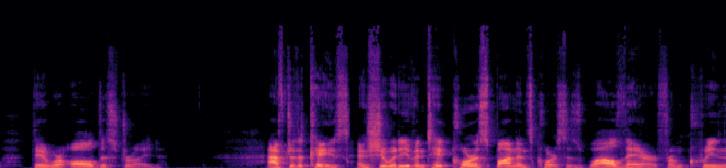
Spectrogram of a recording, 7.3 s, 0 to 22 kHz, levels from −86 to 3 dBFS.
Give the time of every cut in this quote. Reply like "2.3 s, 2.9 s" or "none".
3.5 s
